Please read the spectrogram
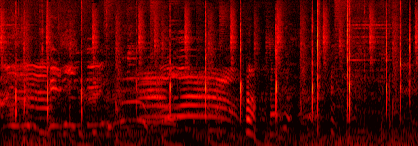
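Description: A group of men shouting and whooping in celebration, their voices rising and falling, with a few short sharp smacks among them.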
